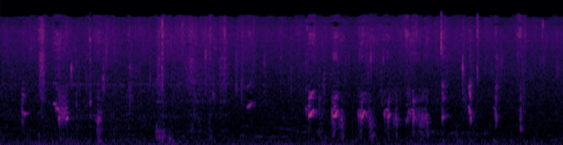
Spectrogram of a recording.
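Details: Eight Labrador Retriever puppies, two days short of three weeks old, newly walking with eyes open: soft, scattered short whimpers and squeaks in short bursts, several brief tonal yelps, with faint rustling indoors.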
